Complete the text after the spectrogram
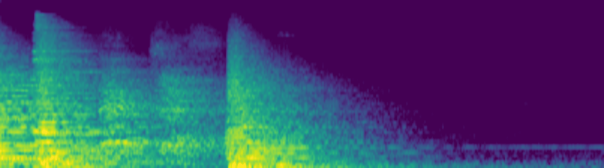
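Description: A chamber orchestra plays loud final chords that ring out in a large echoing hall.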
